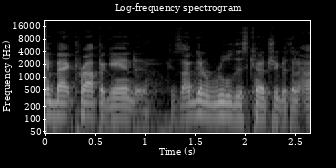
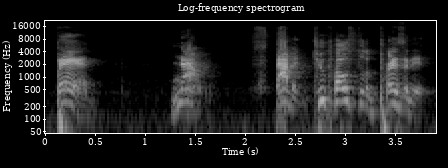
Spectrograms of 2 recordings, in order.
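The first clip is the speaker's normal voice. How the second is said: higher, louder bodyguard reprimand; mock scolding; 10 semitones higher, 5 dB louder than usual. Pretend secret police scolding a fan too close to the president, high and loud. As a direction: shoo them off like a stern guard.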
